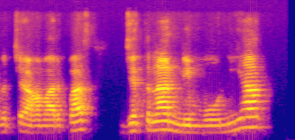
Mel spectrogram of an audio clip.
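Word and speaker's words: pneumonia: जब आप निमोनिया बोलते हो लिखते हो तो पी से लिखते हो, और जब आप बोलते हो तो पी क्या हो जाता है, साइलेंट।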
